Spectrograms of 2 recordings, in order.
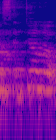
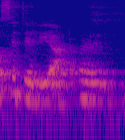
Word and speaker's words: sedilia: That's either Sedilla or Sedilia. I've heard it's pronounced both ways.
